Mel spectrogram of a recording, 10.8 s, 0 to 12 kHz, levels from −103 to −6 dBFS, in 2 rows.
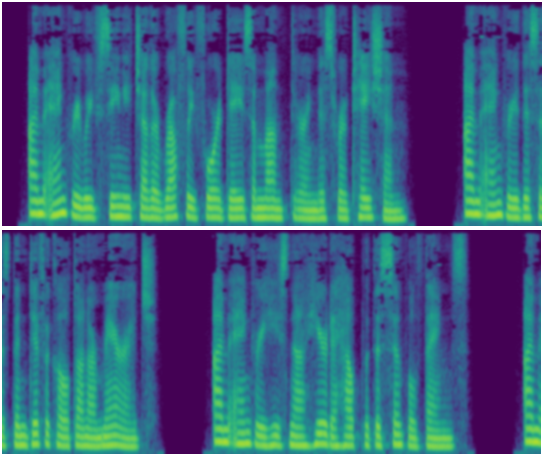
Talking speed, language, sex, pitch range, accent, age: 195 wpm, English, female, 130-160 Hz, American, 50-69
